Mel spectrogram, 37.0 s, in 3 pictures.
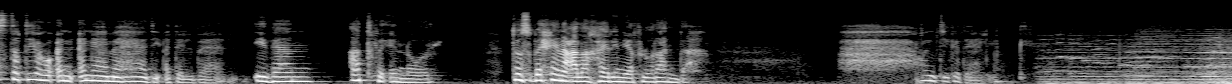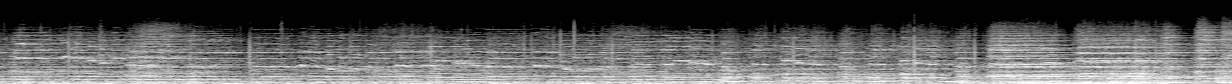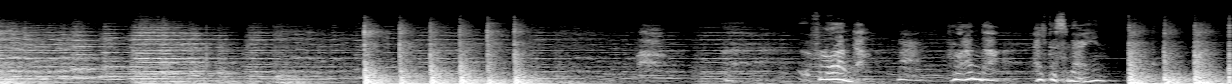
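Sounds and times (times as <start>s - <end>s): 
speech: 0.1s - 4.5s, 5.2s - 7.1s, 9.2s - 10.7s, 32.9s - 33.4s, 34.2s - 35.8s
music: 10.3s - 36.9s
sharp loud knocking on a door: 28.3s - 30.2s, 36.0s - 36.9s.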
